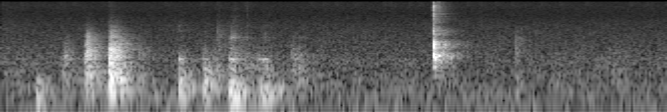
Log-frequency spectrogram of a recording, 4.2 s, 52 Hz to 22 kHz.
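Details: Samsung PN51D495 51-inch plasma TV with no power: soft ticks then a sharp relay click as it tries to turn on, red LED blinks and it shuts off; shorted Y-main board, replace it and check Y-buffer board.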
